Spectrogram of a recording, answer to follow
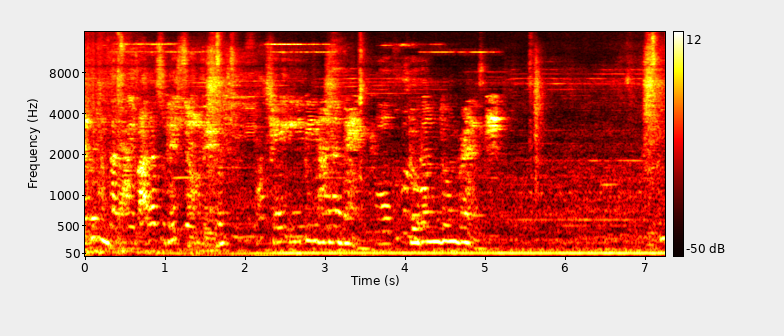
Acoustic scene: bus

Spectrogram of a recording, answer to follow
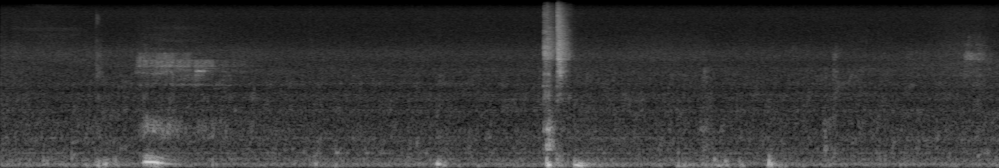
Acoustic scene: bus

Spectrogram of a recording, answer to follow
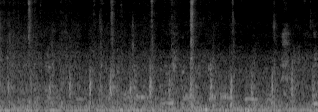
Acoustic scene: residential area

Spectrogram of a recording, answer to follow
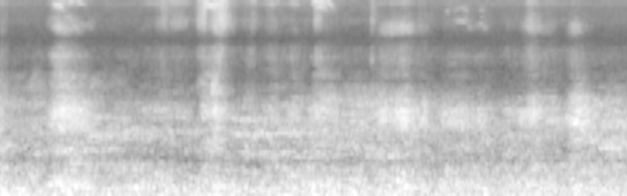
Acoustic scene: residential area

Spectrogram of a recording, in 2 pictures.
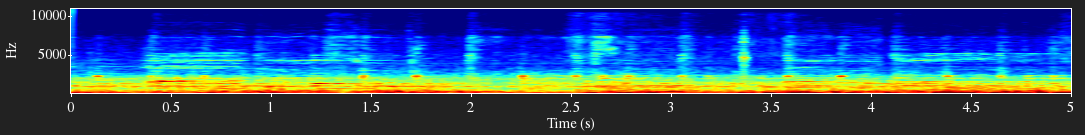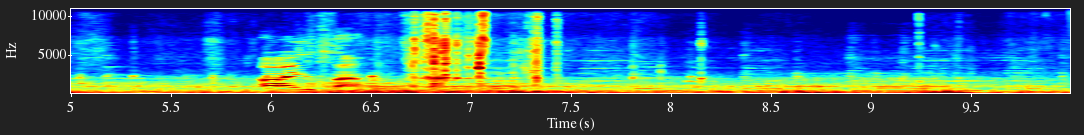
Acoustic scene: car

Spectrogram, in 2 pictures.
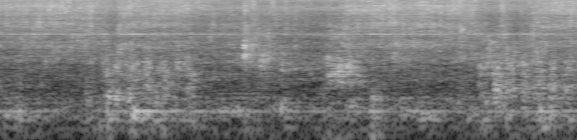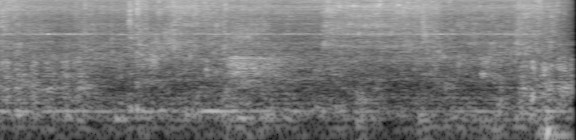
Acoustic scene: restroom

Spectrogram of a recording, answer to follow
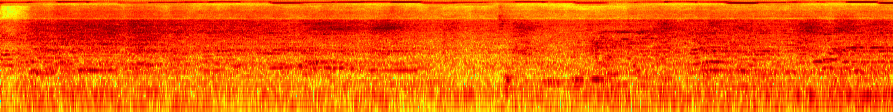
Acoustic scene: cafe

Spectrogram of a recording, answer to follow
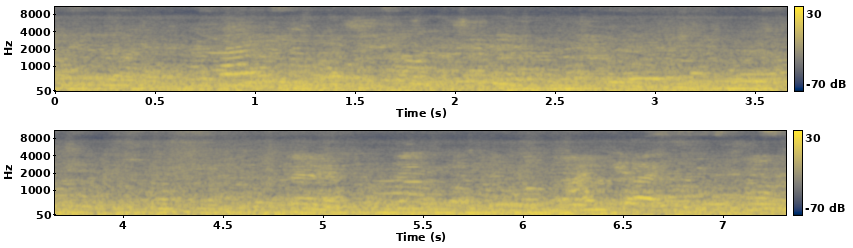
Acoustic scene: crowded indoor space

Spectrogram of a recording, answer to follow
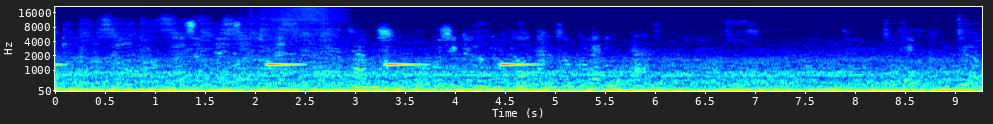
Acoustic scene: car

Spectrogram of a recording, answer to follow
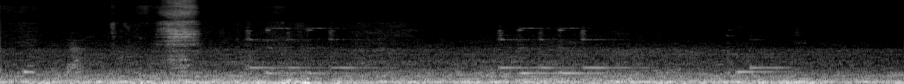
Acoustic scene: car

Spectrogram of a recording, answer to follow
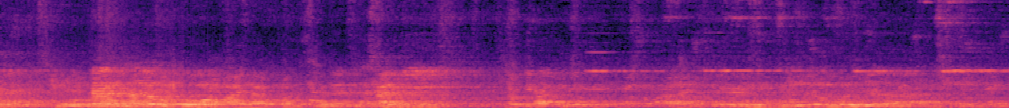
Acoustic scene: subway station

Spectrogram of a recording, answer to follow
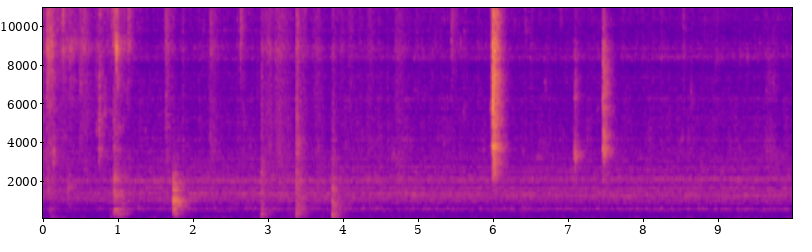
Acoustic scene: restroom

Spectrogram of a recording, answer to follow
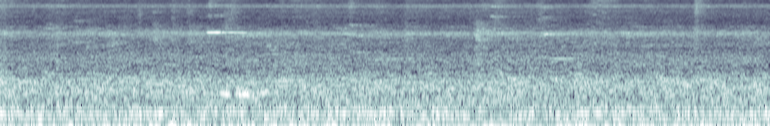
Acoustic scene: subway station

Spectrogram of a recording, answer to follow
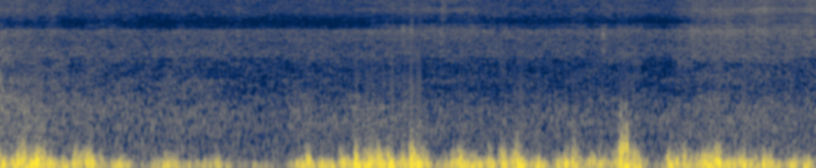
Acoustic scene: residential area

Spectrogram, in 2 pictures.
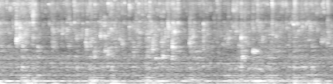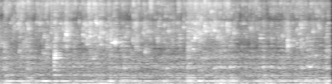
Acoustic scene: restroom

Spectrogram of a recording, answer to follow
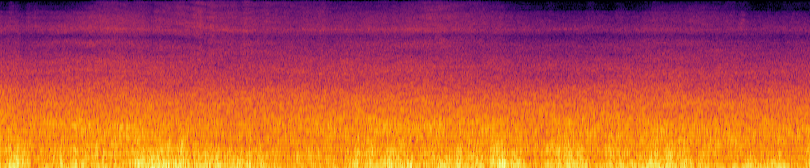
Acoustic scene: street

